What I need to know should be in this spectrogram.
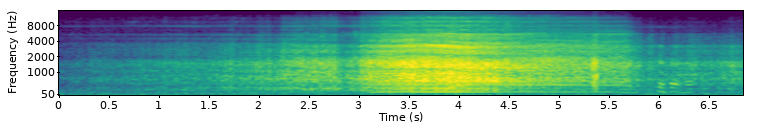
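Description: A radio-controlled toy car whizzes past across asphalt.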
